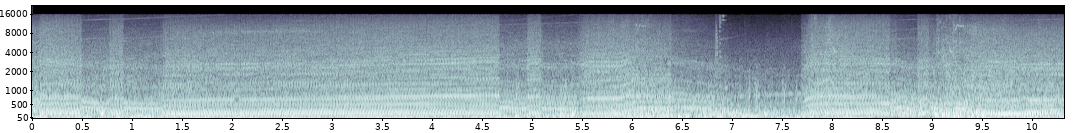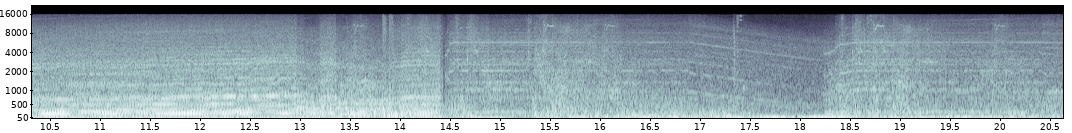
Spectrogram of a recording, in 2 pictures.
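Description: A nitro boost whooshes.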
